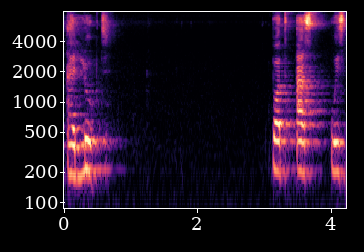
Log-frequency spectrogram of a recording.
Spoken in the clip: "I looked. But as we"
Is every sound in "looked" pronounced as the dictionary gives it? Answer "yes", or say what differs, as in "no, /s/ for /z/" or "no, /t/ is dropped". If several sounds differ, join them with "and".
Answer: yes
